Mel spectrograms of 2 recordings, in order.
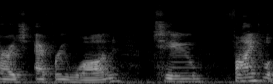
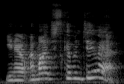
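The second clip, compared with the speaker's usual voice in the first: high, eager and bright, building to a loud finish; lively retold chat with a colleague; excited retelling; 8 semitones higher, 3 dB louder, faster than usual. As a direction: tell her your plan with rising excitement. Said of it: "I said".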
